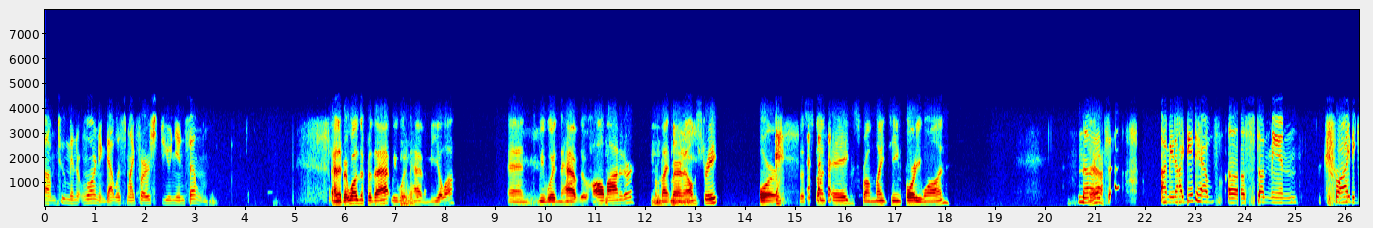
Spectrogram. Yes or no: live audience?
no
